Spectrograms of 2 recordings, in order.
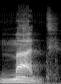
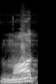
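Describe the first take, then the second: First: The vowel is an open 'a' sound. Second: The vowel is a short 'o' sound. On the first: The speaker calls it right. "শব্দটা হবে কি মাদ" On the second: The speaker calls it wrong. "কিন্তু শব্দটা মদ হবে না"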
